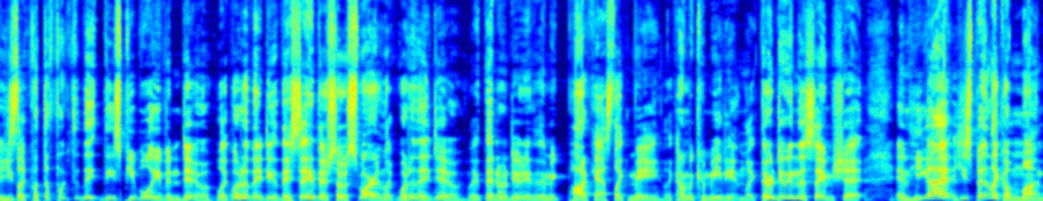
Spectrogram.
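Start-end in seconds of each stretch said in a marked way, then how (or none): none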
